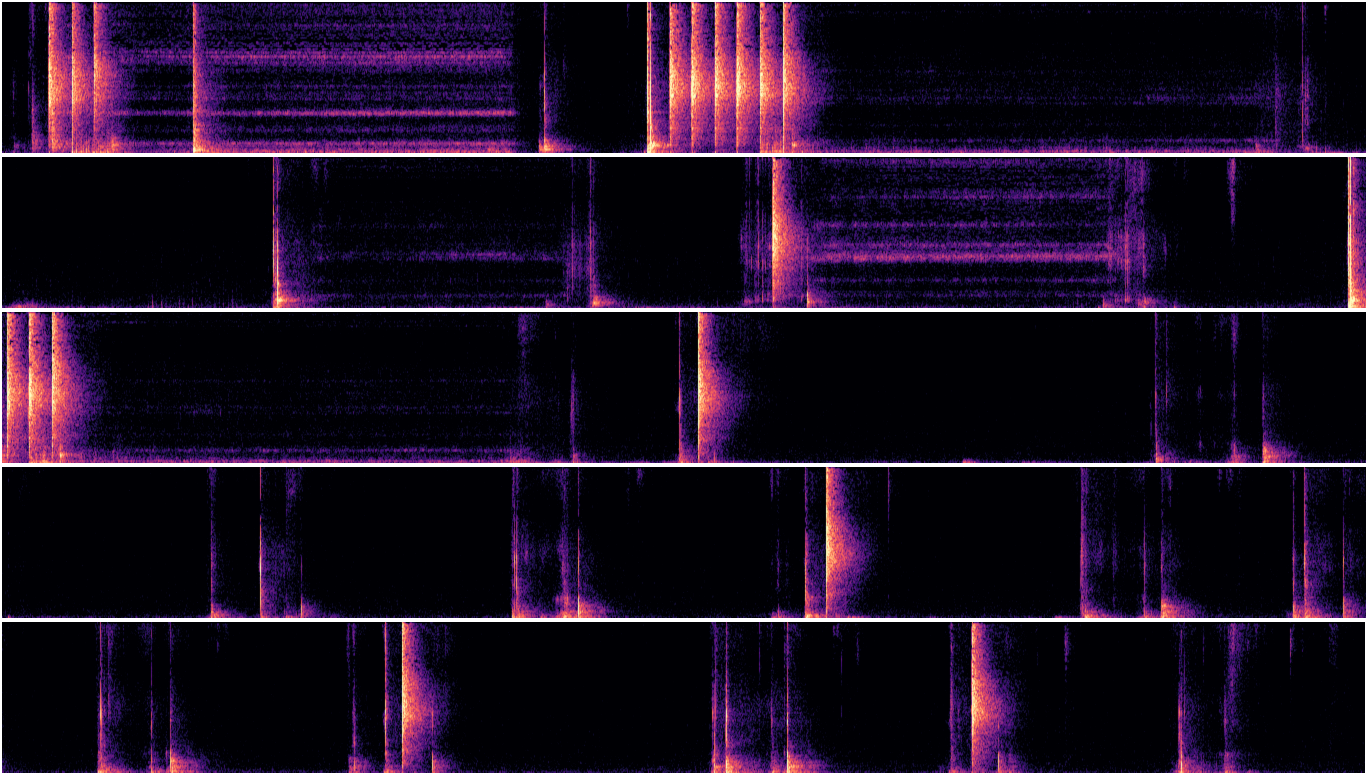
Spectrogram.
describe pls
Stove knob ignition light
igniting the stove using a knob
cooking, ignition, kitchen, knob, light, oven, stove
